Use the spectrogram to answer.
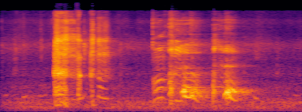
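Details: A child coughs: a few short, partly voiced coughs in two quick bursts against a quiet background.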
